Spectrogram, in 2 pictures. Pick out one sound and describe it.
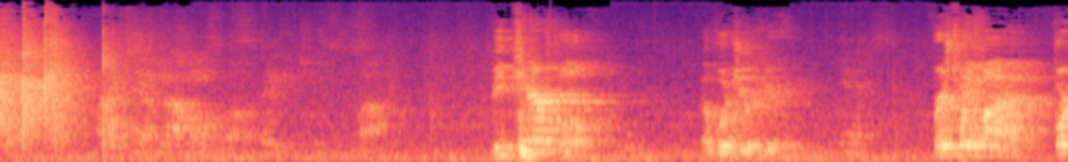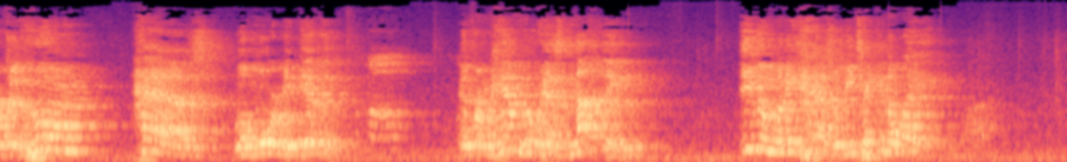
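A man preaches into a microphone with animation, heard through loudspeakers in a large room.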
